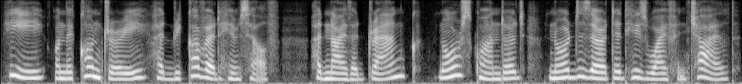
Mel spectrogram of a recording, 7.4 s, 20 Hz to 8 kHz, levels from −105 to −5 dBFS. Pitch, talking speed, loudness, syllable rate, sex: 235 Hz, 145 wpm, -17 LUFS, 4.6 syllables/s, female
